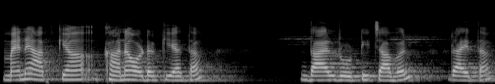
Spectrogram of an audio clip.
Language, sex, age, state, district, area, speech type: Hindi, female, 18-30, Madhya Pradesh, Gwalior, rural, spontaneous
